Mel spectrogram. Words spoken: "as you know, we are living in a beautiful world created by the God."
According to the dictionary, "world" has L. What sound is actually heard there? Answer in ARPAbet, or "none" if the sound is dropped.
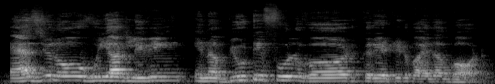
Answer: none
